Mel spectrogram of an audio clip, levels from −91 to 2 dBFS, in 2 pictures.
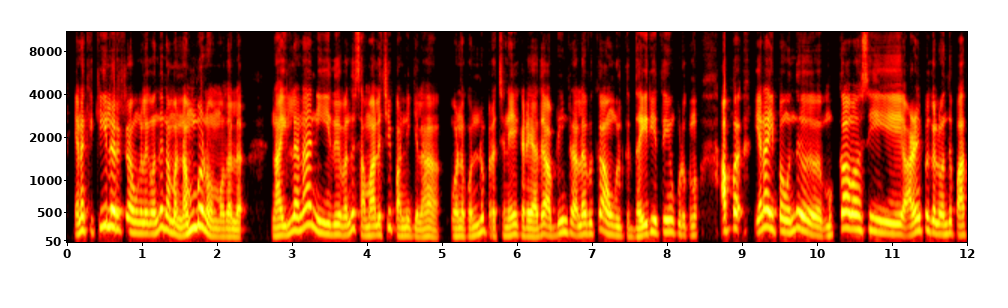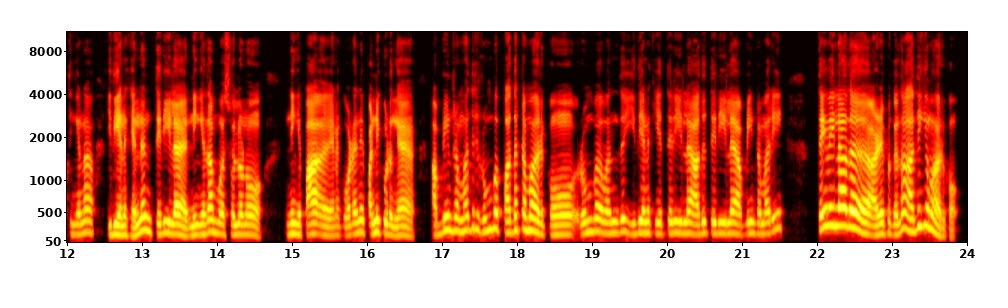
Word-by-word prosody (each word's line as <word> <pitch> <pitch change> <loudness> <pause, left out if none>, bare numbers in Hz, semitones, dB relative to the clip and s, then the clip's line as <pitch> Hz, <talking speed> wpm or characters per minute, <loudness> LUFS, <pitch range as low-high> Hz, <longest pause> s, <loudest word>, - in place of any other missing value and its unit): எனக்கு 210 -2 0
கீழ 280 +1 +1
இருக்கிறவங்களுக்கு 170 -9 0
வந்து 265 - 0
நம்ம 175 -6 +1
நம்பணும் 250 - +3
முதல்ல. 120 -1 -1 0.5
நான் 135 +2 +3
இல்லன்னா 215 - 0
நீ 190 - 0
இத 155 0 -2
வந்து 235 - -2
சமாளிச்சு 140 - -1
பண்ணிக்கலாம். 125 -2 -4 0.3
உனக்கு 125 0 -3
ஒண்ணும் 185 +9 -4
பிரச்சனையே 130 +4 -3
கிடையாது. 125 +2 +1
அப்படின்ற 170 +7 -4
அளவுக்கு 160 +2 -2
அவங்களுக்கு 135 -5 -3
தைரியத்தையும் 185 +6 +1
கொடுக்கணும். 145 -1 -8 0.3
அப்ப 210 - -13 0.3
ஏன்னா, 270 - +5
இப்போ 210 - -2
வந்து 225 +7 0 0.4
முக்காவாசி 225 - +1 0.5
அழைப்புகள் 200 -6 +1
வந்து 175 +3 -4
பார்த்தீங்கன்னா, 155 +5 -2 0.3
இது 155 0 +4
எனக்கு 140 -3 -1
என்னன்னு 205 -1 0
தெரியல. 170 -1 +2 0.2
நீங்க 150 +2 0
தான் 190 -1 0
பா 155 - 0
சொல்லணும். 150 -2 -1 0.4
நீங்க 160 -1 0
பா 155 - +7 0.3
எனக்கு 140 0 -7
உடனே 165 +5 -1
பண்ணிக் 180 +2 +1
குடுங்க, 140 -4 +1 0.5
அப்படின்ற 205 +5 -2
மாதிரி 225 +2 -4
ரொம்ப 235 +4 +1
பதட்டமா 215 +2 +2
இருக்கும். 150 -1 -3 0.2
ரொம்ப 190 +2 -2
வந்து 175 +3 -3
இது 180 - -1
எனக்கு 165 -1 -4
தெரியல, 170 -1 -2
அது 175 - -3
தெரியல 170 0 -1
அப்படின்ற 165 +1 -5
மாரி 200 +8 -4 0.6
தேவையில்லாத 285 - +5 0.3
அழைப்புகள் 160 +1 +1
தான் 195 - +4
அதிகமா 275 -2 +1
இருக்கும். - - -10
165 Hz, 160 wpm, -20 LUFS, 145-205 Hz, 0.6 s, பா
